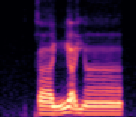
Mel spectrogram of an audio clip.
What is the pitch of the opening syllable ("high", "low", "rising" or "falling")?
low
